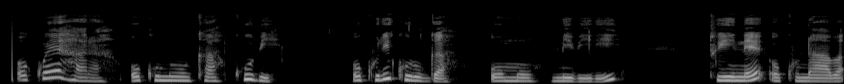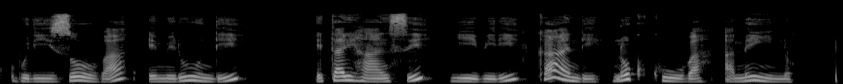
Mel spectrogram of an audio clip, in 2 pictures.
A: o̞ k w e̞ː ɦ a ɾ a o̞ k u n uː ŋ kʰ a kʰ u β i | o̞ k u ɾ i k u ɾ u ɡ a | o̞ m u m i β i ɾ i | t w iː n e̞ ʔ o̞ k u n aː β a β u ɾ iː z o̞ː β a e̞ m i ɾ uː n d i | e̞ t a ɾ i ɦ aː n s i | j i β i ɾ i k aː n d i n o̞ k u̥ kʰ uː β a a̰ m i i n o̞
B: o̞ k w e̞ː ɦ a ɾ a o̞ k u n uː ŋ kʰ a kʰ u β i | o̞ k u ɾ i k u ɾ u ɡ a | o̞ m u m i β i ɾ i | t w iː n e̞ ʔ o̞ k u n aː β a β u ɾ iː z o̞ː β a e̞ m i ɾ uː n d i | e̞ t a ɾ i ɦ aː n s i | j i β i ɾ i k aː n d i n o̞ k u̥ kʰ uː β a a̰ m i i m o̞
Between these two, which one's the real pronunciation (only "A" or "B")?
A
